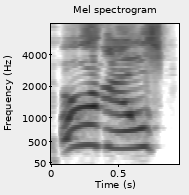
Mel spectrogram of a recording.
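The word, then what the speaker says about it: purrgil: as well we got hyperspace Rings we got pergols and that's how you say it no hard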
